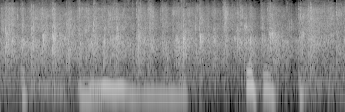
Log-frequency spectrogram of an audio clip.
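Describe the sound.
A round of applause from a crowd: dense, steady clapping that fills the whole few seconds at an even level, with a faint voice briefly sounding underneath.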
